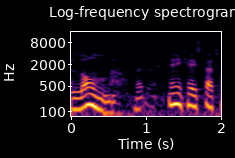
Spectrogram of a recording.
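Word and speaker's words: l'homme: apostrophe h o m m I call it Lum it seems like Lum to me but people who perhaps no French better than I do say I should have said LOM but in any case that's what it means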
